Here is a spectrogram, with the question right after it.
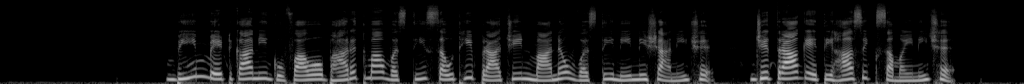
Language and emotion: Gujarati, neutral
